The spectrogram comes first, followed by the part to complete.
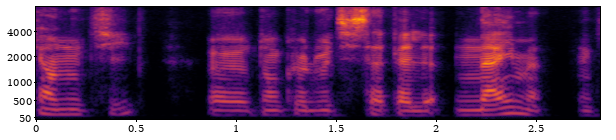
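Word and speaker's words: KNIME: outil donc l'outil s'appelle nime donc c'est k n i m e mais on prononce name euh c'est un util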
